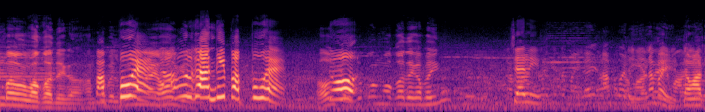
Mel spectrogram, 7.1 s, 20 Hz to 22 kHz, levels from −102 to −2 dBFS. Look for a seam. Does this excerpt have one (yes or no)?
no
